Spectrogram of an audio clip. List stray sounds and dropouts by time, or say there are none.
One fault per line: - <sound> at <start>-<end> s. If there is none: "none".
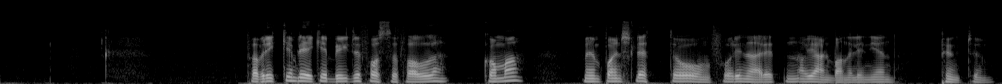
none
